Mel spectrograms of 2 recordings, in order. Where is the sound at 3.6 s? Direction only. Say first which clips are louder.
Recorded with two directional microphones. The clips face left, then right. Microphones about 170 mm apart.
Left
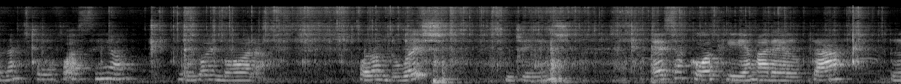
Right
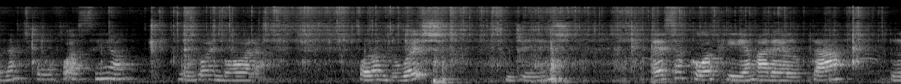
Right 2 dB; 10° right (ahead or behind).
